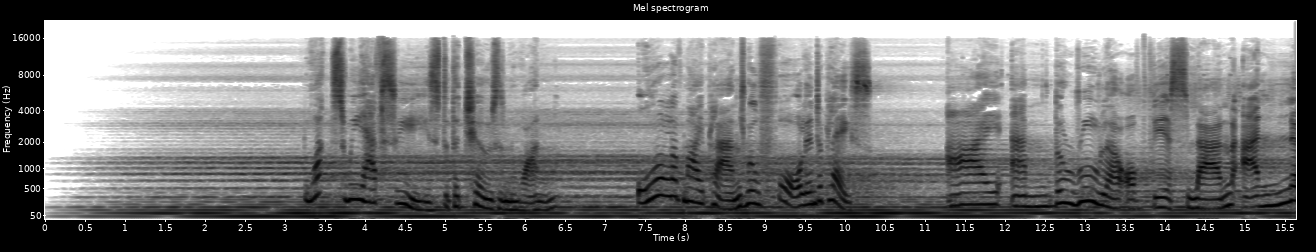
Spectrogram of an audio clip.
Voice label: Evil Queen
